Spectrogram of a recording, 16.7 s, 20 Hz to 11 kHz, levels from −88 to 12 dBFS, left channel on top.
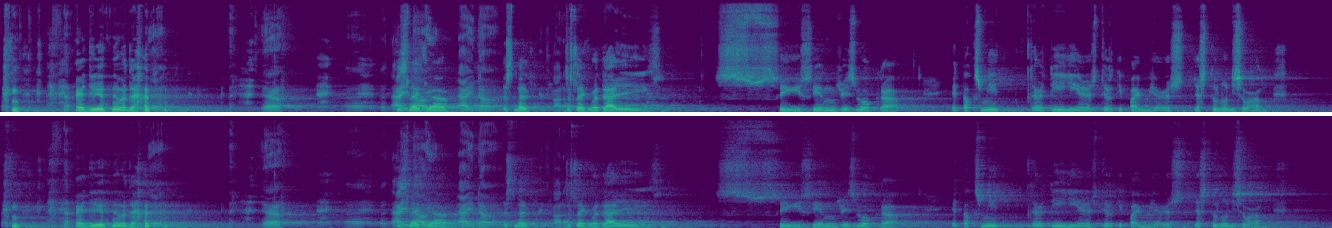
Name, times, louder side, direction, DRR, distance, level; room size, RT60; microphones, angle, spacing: voice 1, 0.0-0.4 0.7-2.0 3.0-3.2 4.0-4.1 4.5-4.7 5.0-5.6 6.3-6.7 7.0-8.3 9.0-11.2 11.9-12.5 12.9-16.1, left 4 dB, 70° left, 12 dB, 0.6 m, -27 dB
voice 2, 0.6-0.9 1.8-2.0 2.9-3.0 3.3-3.6 4.3-5.5 5.7-6.2 6.9-7.2, left 1 dB, 10° left, 8 dB, 1.0 m, -32 dB
26.5 x 23.5 x 8.5 m, 2.7 s
head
